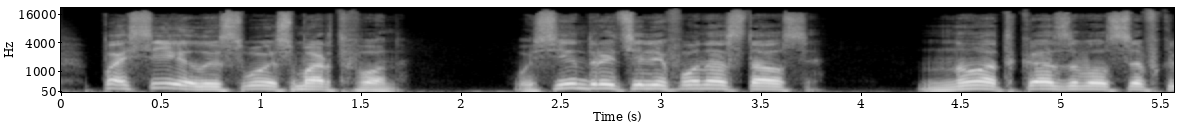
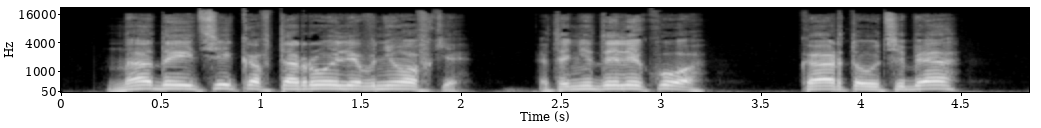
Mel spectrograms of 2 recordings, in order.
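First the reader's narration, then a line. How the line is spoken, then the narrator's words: Plain question. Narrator (Russian): спросил Рослик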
